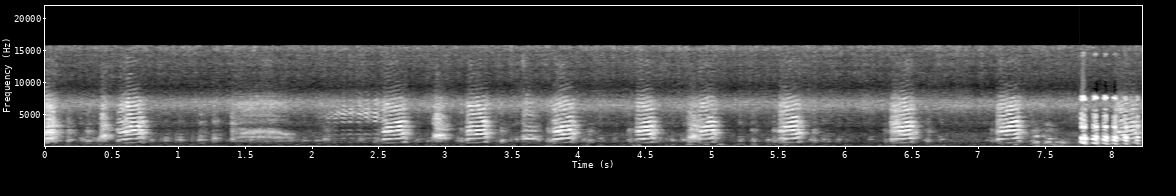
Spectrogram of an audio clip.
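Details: Bottle-fed goat kid in Bahrain giving short trembling bleats at irregular intervals, with a sudden louder burst at the very end.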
